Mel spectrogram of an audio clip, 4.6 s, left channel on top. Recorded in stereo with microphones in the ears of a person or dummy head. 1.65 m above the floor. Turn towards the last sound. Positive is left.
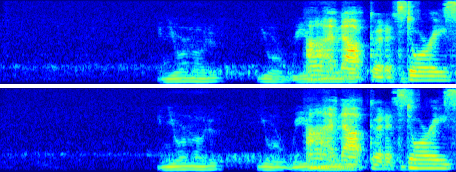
turn(degrees=0)  # may be behind; listen again after turning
